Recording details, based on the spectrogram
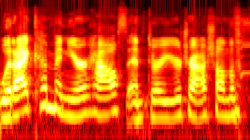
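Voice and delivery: acted angry, brutally honest outburst. Retelling a restaurant owner's reaction to crumbs on the floor: imitating Richie losing his mind. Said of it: "Richie lost his mind".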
